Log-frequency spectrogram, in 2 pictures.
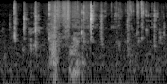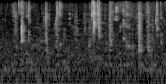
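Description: Close-miked mouth sounds of eating braised pig's trotters (jokbal): chewing with irregular short clicks and smacks.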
